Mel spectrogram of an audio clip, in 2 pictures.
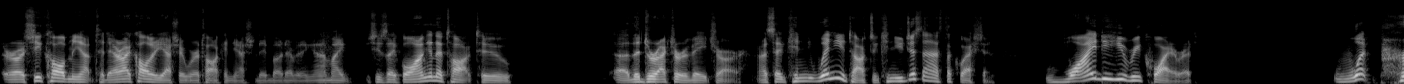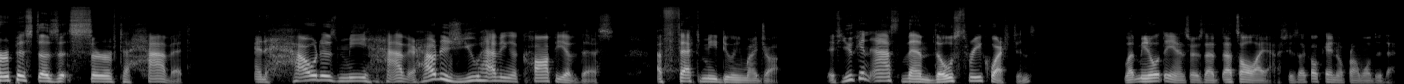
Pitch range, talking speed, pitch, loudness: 100-155 Hz, 230 wpm, 120 Hz, -26 LUFS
